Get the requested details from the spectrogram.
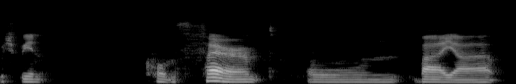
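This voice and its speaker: A man talks at a medium pitch with a non-native accent. Music plays in the background. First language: not English. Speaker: gaming streamer. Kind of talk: live game stream commentary. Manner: casual, conversational.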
